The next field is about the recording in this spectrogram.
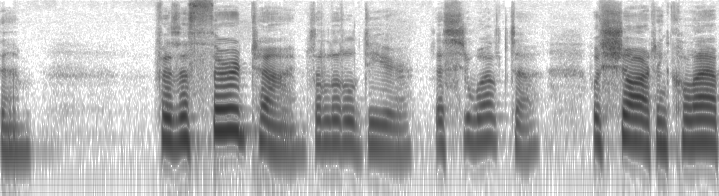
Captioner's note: non-english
